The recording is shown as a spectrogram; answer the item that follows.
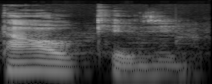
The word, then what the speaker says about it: talk: issoe tá vendo que eu não falei Talk o l nesse verbo não é lido e o Ed tem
